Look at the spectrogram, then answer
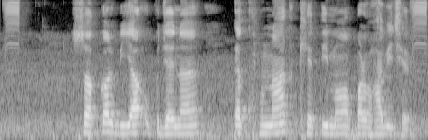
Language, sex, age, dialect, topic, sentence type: Maithili, male, 18-24, Southern/Standard, agriculture, statement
